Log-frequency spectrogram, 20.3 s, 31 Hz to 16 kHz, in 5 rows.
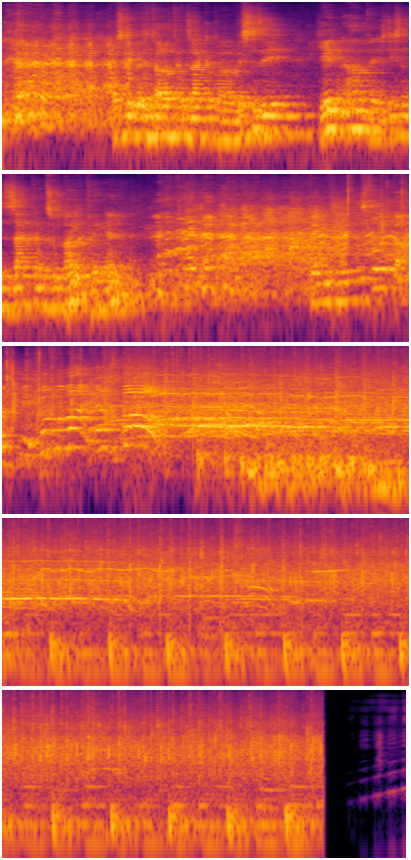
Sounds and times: Music: 10.1s - 19.5s.

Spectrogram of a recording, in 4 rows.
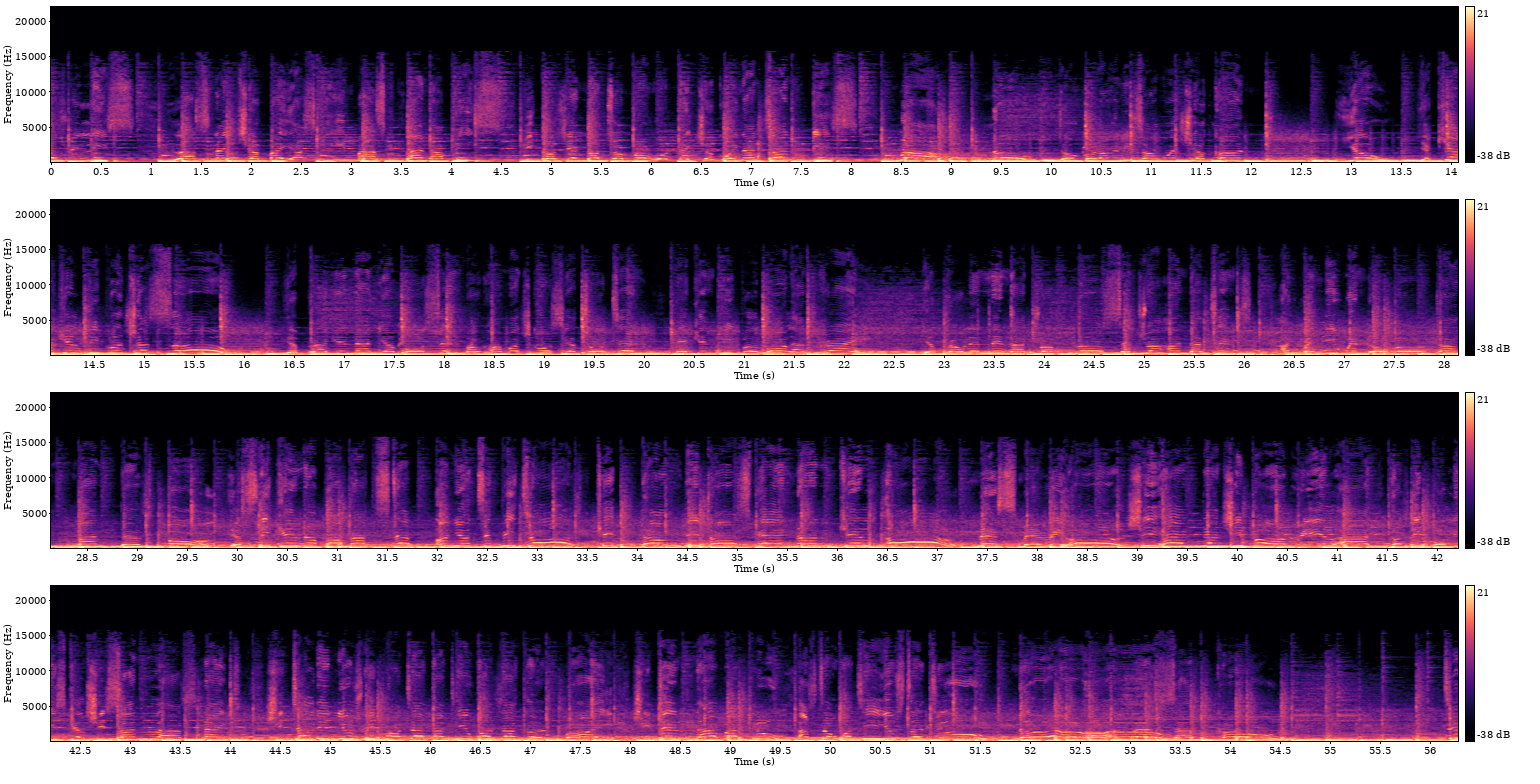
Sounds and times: Exciting music: 0.0s - 56.2s
Progressive rock: 0.0s - 56.2s.

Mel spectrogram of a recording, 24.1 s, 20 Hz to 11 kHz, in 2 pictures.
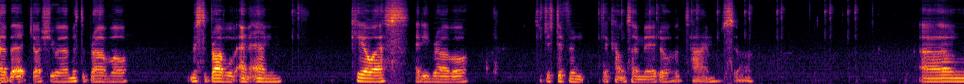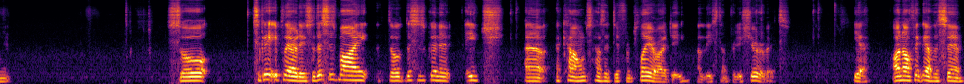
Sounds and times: Speech: 0.0s - 1.6s, 2.4s - 3.6s, 4.4s - 5.9s, 6.7s - 9.4s, 11.5s - 12.2s, 14.2s - 21.9s, 22.7s - 24.1s.

